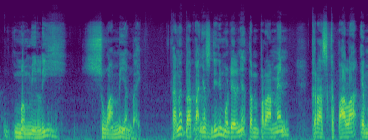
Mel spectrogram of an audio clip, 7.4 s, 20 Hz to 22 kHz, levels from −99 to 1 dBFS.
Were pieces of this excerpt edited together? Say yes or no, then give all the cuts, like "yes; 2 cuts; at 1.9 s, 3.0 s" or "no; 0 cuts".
no; 0 cuts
